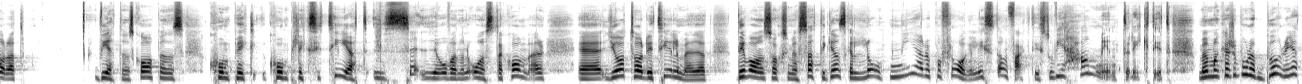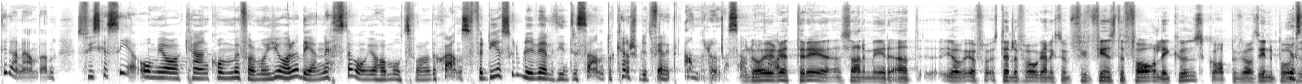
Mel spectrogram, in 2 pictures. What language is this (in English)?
Swedish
